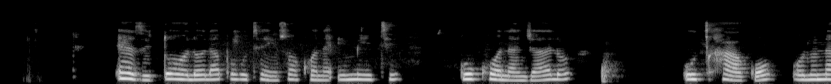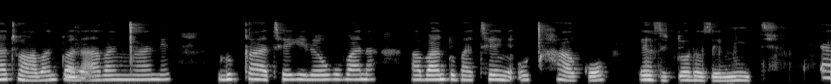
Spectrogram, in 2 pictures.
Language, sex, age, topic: North Ndebele, female, 25-35, health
